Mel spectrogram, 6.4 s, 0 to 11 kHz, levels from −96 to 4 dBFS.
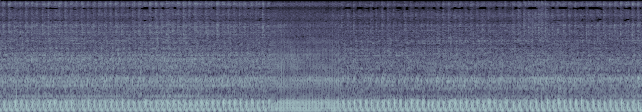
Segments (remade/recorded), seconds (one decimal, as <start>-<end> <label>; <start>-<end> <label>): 0.0-2.7 recorded; 2.7-3.4 remade; 3.4-6.4 recorded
